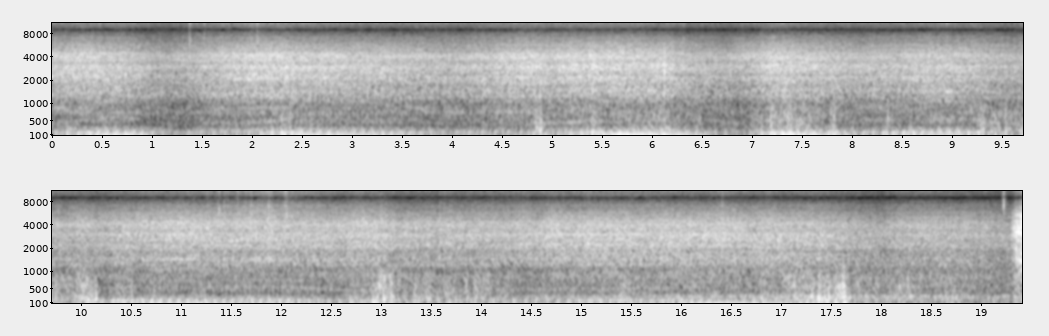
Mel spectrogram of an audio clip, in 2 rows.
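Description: Nissan Patrol Y62's petrol V8 engine working at low speed while towing a caravan through soft sand, its revs rising and falling every second or two, then holding steadier for the second half.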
